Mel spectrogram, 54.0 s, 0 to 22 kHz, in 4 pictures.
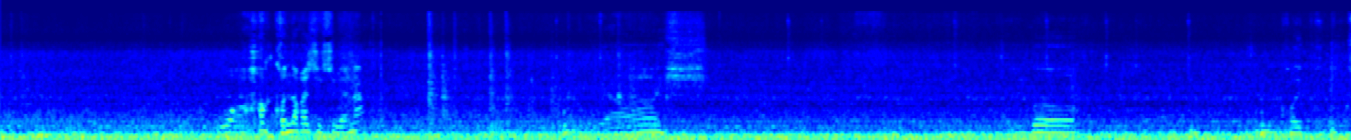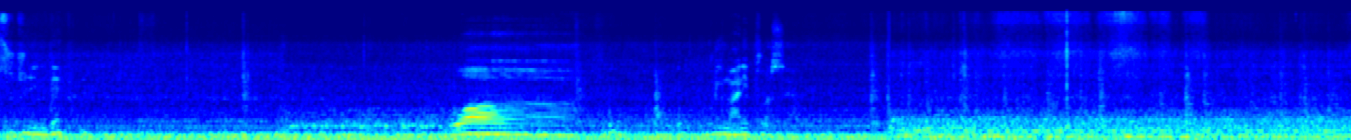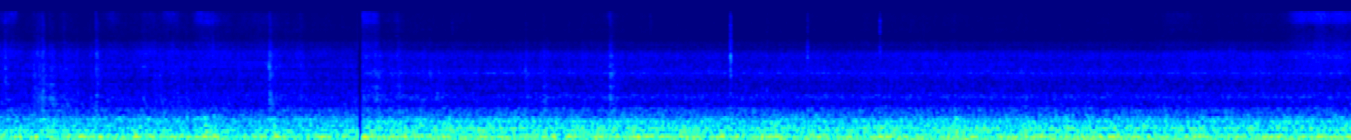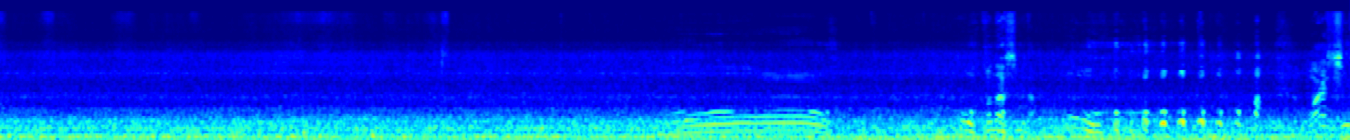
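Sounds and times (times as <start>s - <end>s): tyres rumbling: 0.0s - 54.0s
vehicle engine running: 0.0s - 54.0s
rushing floodwater: 38.8s - 54.0s.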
